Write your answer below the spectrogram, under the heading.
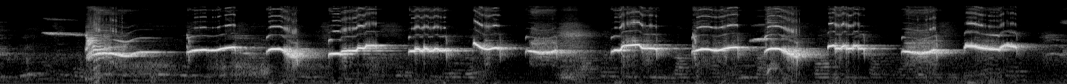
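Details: Captive white-necked thrush (sabiá-coleira) singing in the pianado style: a series of about twelve loud, clear whistled phrases near one pitch, each sliding and slurred, with high tinkling overtones, roughly one phrase per second.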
